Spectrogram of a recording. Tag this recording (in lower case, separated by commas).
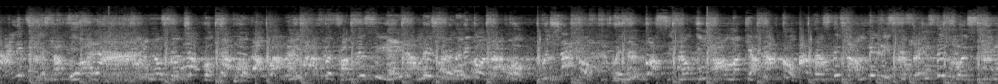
music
